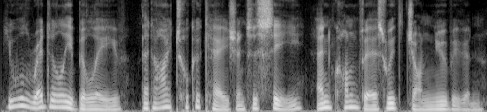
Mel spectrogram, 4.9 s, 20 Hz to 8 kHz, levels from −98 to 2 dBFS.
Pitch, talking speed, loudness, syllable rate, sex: 120 Hz, 185 wpm, -17 LUFS, 5.5 syllables/s, male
